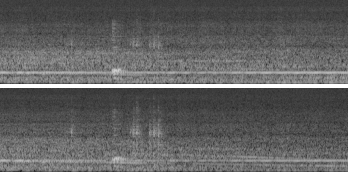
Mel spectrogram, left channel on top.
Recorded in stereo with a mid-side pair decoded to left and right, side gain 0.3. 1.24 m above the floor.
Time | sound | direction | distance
1.1 | a cowbell | 65° left | 5 m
